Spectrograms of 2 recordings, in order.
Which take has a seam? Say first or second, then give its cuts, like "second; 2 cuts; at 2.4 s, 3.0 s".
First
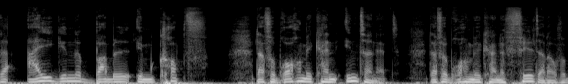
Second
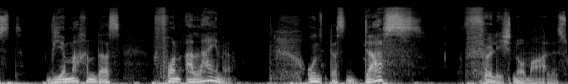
second; 1 cut; at 3.2 s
